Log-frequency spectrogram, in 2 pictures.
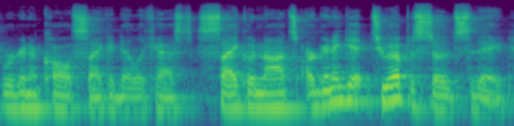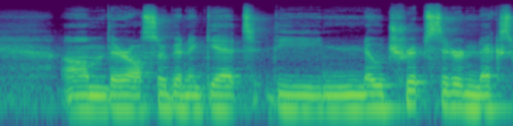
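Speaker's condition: No condition

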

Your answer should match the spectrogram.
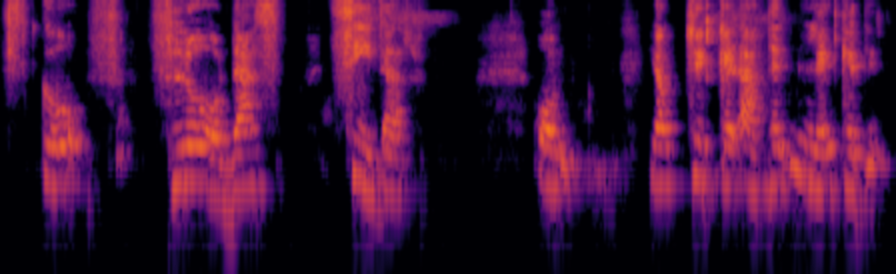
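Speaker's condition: Aphasia; aphasia from brain damage, at onset could not speak at all, partly recovered after time in Spain; member of aphasia association; knows words but cannot get them out, word-finding errors, garbled non-words, restarts, repetitions

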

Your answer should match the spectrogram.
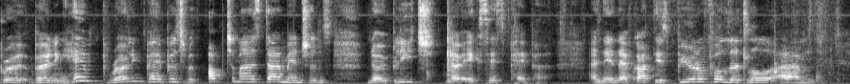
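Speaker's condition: No condition

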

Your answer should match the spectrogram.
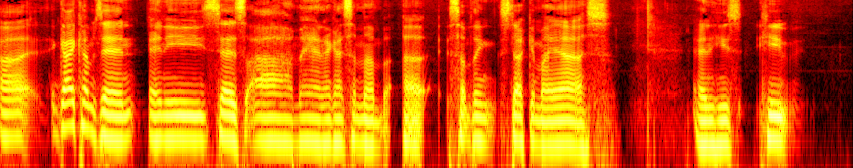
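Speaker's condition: No condition

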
